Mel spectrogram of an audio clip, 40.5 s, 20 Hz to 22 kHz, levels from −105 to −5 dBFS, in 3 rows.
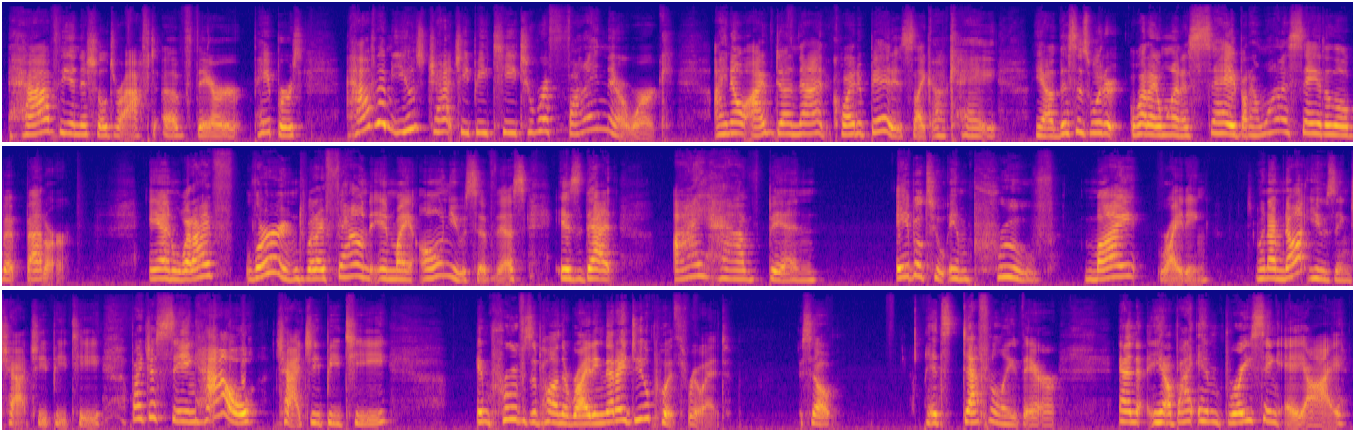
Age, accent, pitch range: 40-59, American, 245-305 Hz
